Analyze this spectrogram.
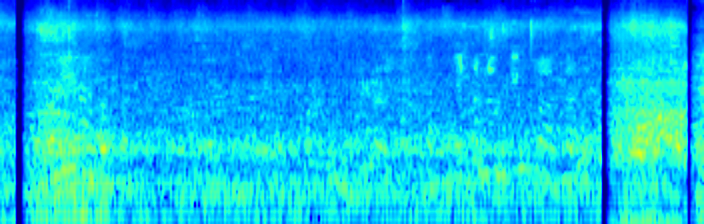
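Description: A crowd murmurs in an echoing hall.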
